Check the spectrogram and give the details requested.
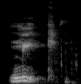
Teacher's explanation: this is a voiceless sound and you can hear it at the beginning of the word keep and at the end of the word leak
